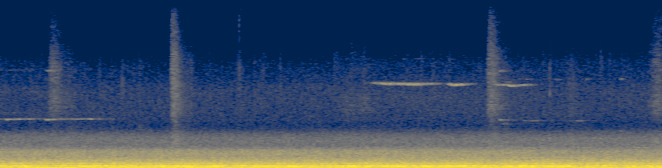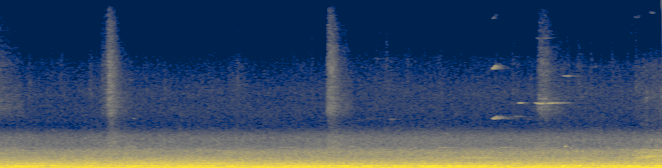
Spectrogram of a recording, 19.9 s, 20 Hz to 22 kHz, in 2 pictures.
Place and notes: Air-conditioning noise, Sony PCM D50 + Soundman OKM II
